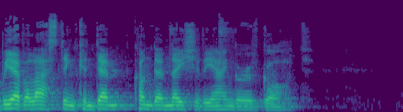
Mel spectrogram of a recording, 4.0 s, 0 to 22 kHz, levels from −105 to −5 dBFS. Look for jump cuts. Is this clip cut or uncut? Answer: cut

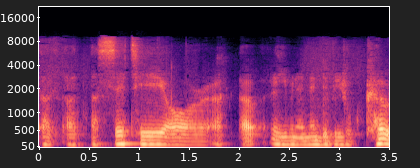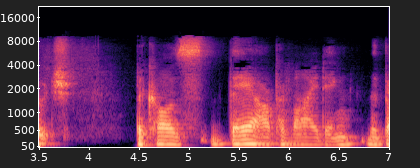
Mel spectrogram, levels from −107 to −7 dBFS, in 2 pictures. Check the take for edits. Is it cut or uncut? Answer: uncut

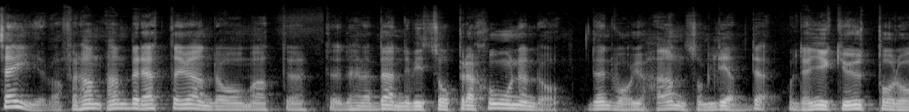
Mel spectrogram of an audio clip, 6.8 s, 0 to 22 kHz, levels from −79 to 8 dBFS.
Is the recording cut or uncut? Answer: cut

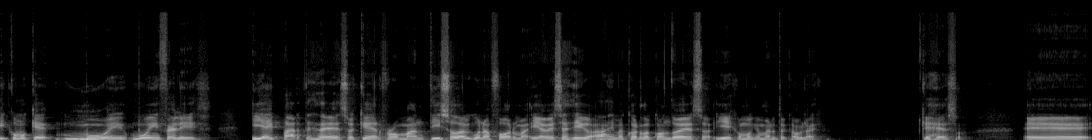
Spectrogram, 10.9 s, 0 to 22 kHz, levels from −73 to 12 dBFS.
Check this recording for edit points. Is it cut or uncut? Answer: uncut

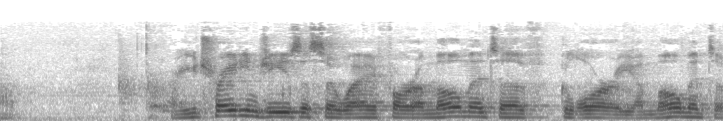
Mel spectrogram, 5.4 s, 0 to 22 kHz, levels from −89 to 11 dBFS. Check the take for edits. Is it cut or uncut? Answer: uncut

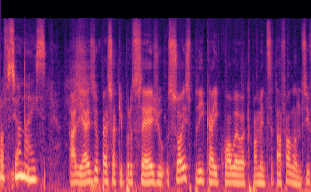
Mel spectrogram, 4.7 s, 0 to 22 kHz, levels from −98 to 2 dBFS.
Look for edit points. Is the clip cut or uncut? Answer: uncut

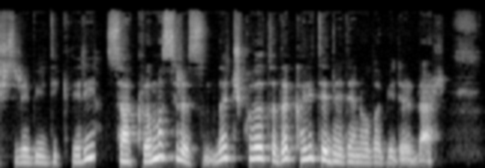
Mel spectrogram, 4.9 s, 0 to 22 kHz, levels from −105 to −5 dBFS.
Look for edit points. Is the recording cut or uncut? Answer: cut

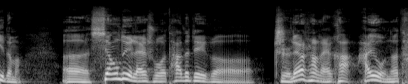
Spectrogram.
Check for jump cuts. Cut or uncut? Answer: cut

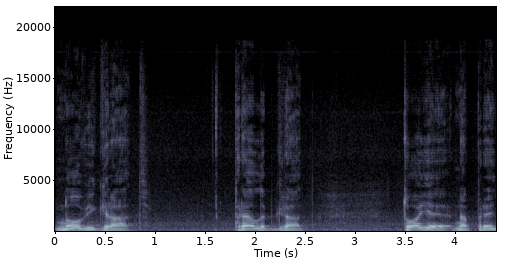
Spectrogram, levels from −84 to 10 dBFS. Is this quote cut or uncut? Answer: uncut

